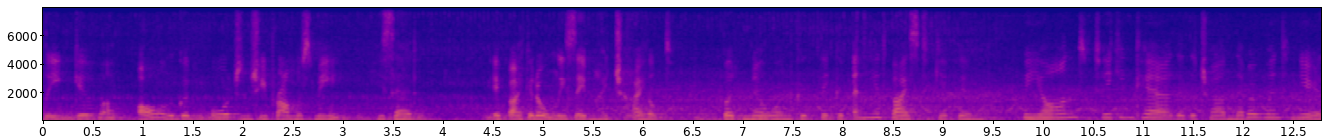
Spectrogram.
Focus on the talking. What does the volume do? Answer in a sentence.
The loudness of the talking stays about the same.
